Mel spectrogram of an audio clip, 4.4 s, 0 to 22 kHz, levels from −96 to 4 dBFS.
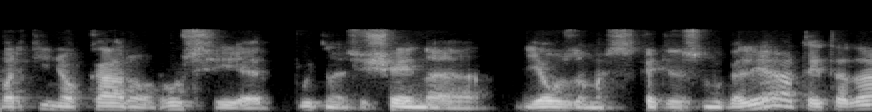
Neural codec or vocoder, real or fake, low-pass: none; real; 7.2 kHz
